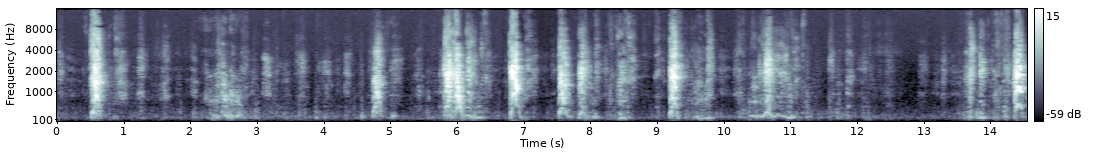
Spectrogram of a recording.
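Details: French Bulldog at play with a griffon: a scattered run of short, sharp barks and gruff grunts, loudest around the middle, with quieter snorts filling the gaps between outbursts.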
